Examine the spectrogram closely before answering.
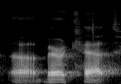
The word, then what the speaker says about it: Bereket: And a friend of mine in Kansas City heard about Bereket.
